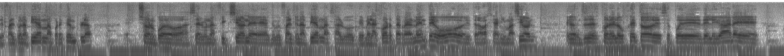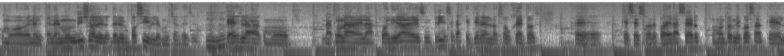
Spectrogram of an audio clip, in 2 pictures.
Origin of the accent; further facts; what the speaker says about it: Neuquén, Argentina; yo soy de Neuquén, entonces en Neuquén tenemos mendigos, pero son dos o tres, son los locos del pueblo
